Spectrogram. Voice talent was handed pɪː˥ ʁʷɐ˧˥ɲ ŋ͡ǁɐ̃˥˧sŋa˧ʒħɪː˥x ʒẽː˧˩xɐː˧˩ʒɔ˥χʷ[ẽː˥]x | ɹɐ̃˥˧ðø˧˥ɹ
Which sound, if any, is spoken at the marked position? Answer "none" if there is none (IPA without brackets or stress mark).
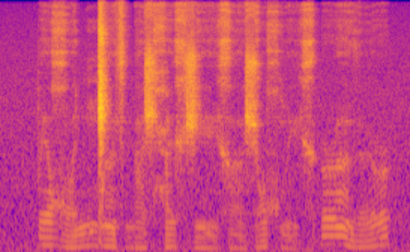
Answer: ẽː˧˩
